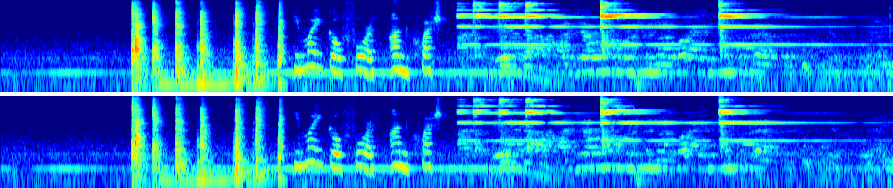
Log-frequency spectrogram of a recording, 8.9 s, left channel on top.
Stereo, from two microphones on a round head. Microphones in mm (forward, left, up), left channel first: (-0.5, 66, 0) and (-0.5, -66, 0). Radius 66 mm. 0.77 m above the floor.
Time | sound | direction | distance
1.3 | running footsteps | 10° left (ahead or behind) | 1.1 m
2.9 | a woman speaking | 30° left (ahead or behind) | 0.8 m
4.6 | a bell | 35° left (ahead or behind) | 1.1 m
